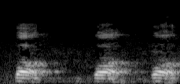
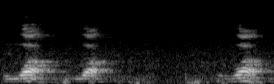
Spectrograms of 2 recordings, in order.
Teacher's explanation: সেটা দুটি ঠোঁট মিলিয়ে আমরা উচ্চারণ করব, ব, ব, ব। আর যখন অন্তঃস্থ ব পাবো, সেটার উচ্চারণ হচ্ছে উপরের দাঁত এবং নিচের ঠোঁট, উপরের দাঁত নিচের ঠোঁট, ও, ও, ও। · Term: বর্গীয় ব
